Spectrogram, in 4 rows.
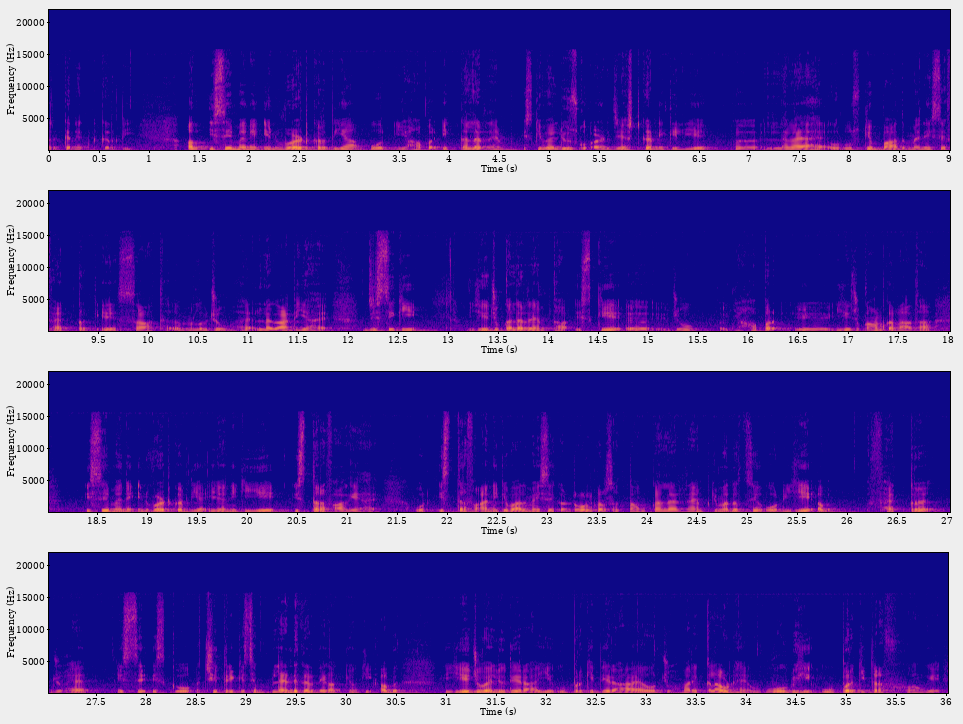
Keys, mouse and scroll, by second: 3.7 click, 5.9-9.0 middle drag, 13.4 click, 26.0-36.0 middle drag.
